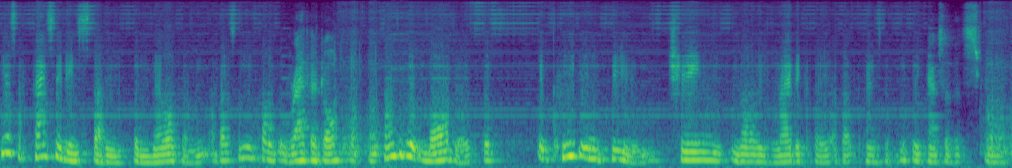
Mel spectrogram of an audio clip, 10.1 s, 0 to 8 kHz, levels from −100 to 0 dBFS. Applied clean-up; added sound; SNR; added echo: neural separator model SepFormer DNS4.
